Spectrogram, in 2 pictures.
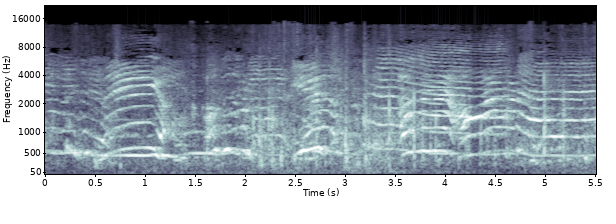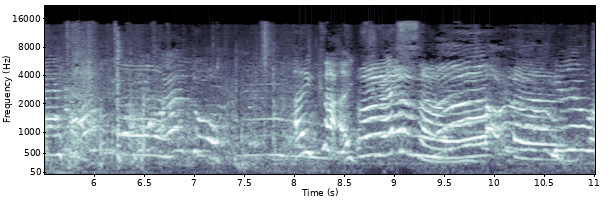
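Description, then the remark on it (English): Toddlers' high voices overlap in a busy playground, squealing, calling out and bickering, with a few whiny, near-crying outbursts rising above the steady chatter. “Competition is more ancient than cooperation in the evolution of our species, and this soon becomes evident in the toddler's playground.”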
